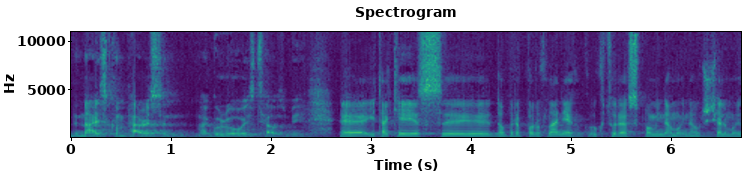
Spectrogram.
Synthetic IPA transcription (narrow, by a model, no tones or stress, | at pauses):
ðənaɪskʰɔ̃mpʰæɹəsə̃nmaɪɡuɹuɔlˠwiz̥tʰɛ̰lˠzmḭ | it̪akʲɛjɛst̪d̪ɔbɾɛpɔɾuvnaɲɛɔkt̪uɾɛfspɔmʲinamujnaut͡ʂɨ̥t͡ɕɛlmuj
